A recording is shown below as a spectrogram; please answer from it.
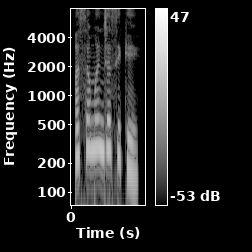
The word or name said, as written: ಅಸಮಂಜಸಿಕೆ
